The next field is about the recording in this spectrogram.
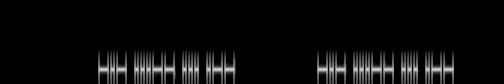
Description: Morse code, heard as a keyed tone, about 40 wpm, 700 Hz. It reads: K3SW K3SW
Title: Easy Call Signs Repeated 2x - 40wpm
